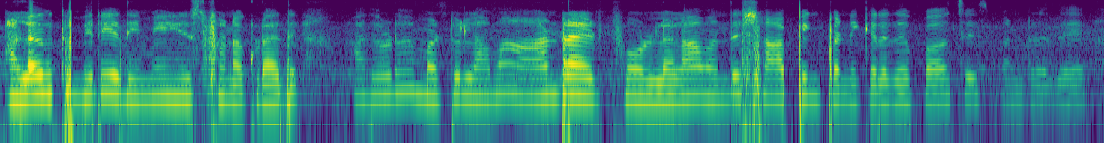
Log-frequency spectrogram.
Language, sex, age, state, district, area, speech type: Tamil, female, 18-30, Tamil Nadu, Mayiladuthurai, urban, spontaneous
